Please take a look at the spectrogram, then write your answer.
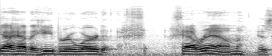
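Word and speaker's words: חרם: You see I have the Hebrew word cherem is how you would pronounce that.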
